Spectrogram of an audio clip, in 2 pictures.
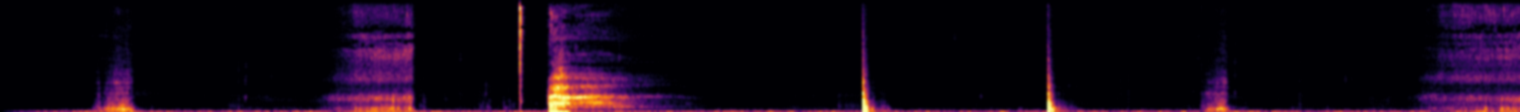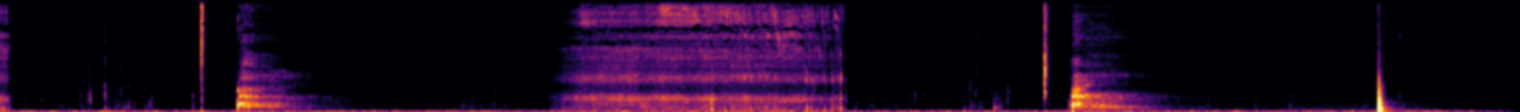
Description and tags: I'm just slurping som coffee like someone who really likes coffee.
